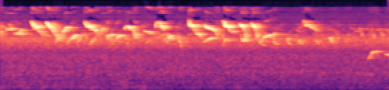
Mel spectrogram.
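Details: Master recording of an Oriental white-eye (pleci) in ngalas style to train kept birds: fast, bright, downward-sweeping chirps tumbling continuously, ending with a short rising whistle at a lower pitch.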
